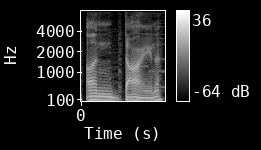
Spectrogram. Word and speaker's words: Undyne: Toby Fox, the creator of Undertale, pronounces Unine as Undyne. This is the official and canonical pronunciation according to multiple sources including Reddit thread and the Undertale wiki.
